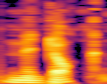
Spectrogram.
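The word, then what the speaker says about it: Médoc: Medoc.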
